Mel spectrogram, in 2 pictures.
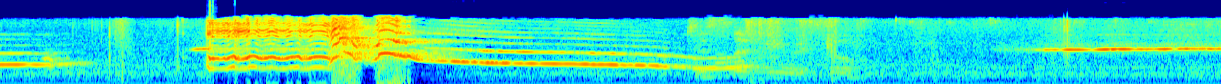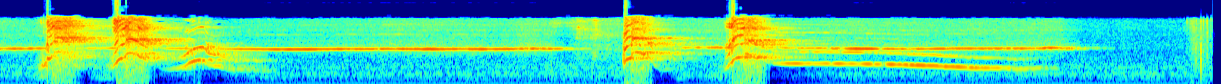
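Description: A Maltese dog gives drawn-out howls, some held steady and others sliding down in pitch. Sharp yips and clicks break in between the howls, and there are faint voices in the background.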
